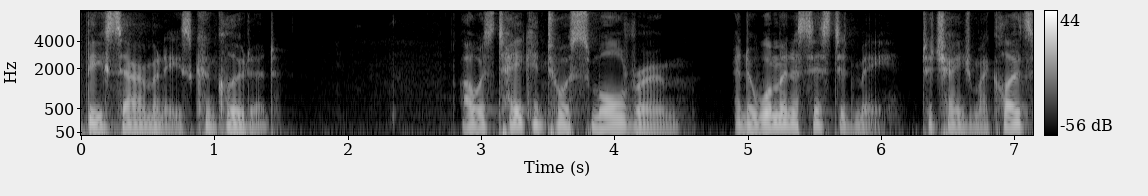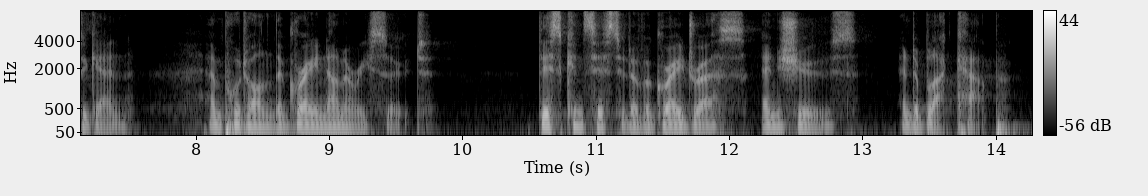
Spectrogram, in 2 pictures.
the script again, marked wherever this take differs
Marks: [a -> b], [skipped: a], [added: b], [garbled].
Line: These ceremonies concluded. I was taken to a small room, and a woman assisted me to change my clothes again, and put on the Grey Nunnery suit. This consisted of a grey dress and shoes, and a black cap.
These ceremonies concluded. I was taken to a small room, and a woman assisted me to change my clothes again, and put on the Grey Nunnery suit. This consisted of a grey dress and shoes, and a black cap.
